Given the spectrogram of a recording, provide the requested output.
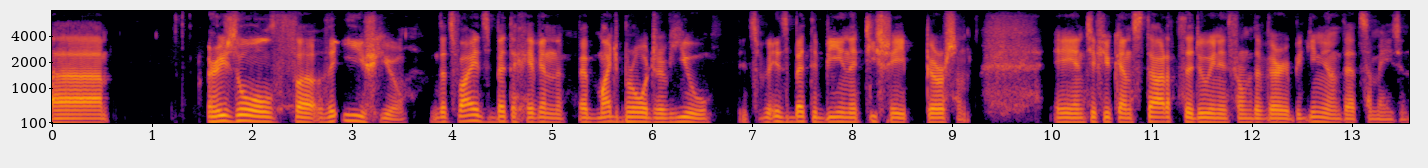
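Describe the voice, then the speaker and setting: At a fairly slow pace with long, frequent pauses, a man speaks in a medium pitch and a monotone, flat intonation against a quiet background. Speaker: software engineer and teacher. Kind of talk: interview. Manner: halting, many fillers.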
